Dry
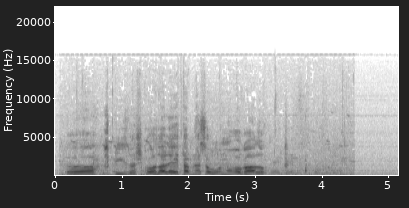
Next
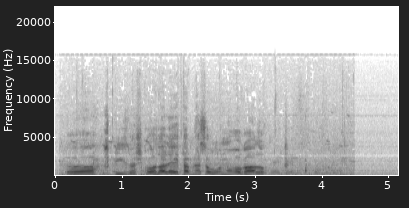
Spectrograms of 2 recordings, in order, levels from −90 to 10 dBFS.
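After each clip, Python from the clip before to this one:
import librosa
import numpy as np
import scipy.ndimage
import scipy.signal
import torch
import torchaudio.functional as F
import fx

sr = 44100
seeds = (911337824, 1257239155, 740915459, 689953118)

y = fx.notch(x, sr, hz=2600.0, q=6.3)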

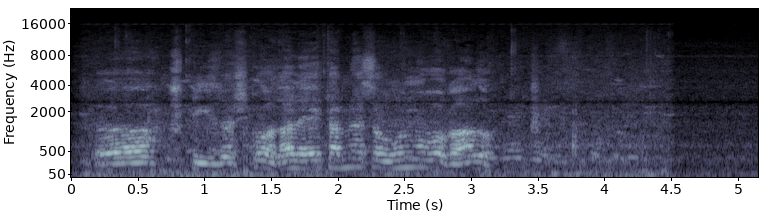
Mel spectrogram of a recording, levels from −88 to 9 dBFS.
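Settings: y = fx.detune_double(x, sr, cents=28)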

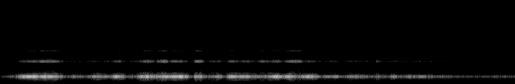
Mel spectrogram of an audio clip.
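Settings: y = scipy.signal.sosfilt(scipy.signal.ellip(3, 1.0, 40, [220.0, 670.0], 'bandpass', fs=sr, output='sos'), x)
y = fx.vocoder(y, sr, bands=8, carrier='square', carrier_hz=364.0)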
